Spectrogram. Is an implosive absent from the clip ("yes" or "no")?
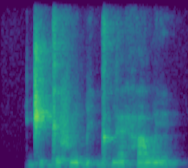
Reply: no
